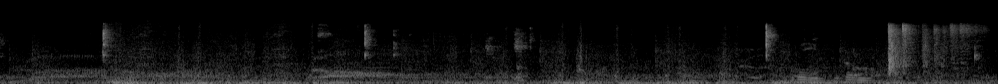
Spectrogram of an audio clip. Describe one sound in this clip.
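Game combat sounds of blows and magic blasts ring out.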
